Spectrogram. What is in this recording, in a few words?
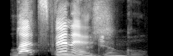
cartoon lets finish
